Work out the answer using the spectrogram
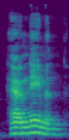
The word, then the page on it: hernemen: /ɦɛrˈneːmə(n)/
